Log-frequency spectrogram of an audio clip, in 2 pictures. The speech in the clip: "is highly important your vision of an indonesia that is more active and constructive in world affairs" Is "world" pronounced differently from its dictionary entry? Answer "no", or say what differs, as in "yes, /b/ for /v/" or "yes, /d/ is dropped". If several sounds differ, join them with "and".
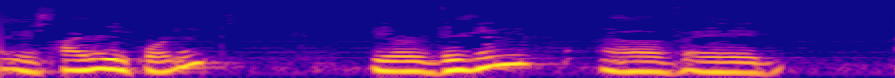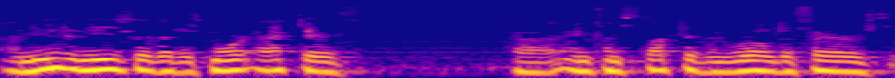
no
